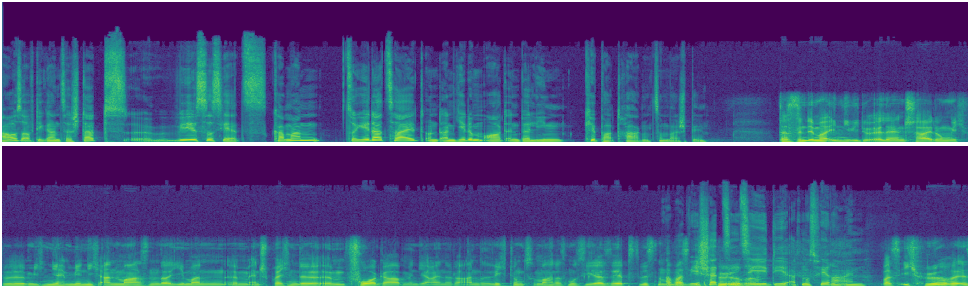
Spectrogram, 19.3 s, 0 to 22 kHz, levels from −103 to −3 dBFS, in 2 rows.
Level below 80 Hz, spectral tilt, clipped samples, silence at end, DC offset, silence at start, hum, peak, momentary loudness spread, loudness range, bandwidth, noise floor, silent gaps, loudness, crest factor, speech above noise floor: -56 dBFS; -5 dB/octave; under 0.1%; 0 s; under 0.1%; 0 s; none; -2 dBFS; 9 LU; 4 LU; 16.5 kHz; -53 dBFS; none; -20 LUFS; 18 dB; 33 dB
